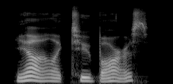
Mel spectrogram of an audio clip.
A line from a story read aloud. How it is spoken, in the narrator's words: groans, morosely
